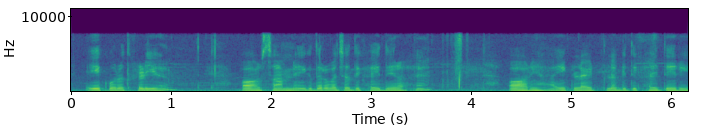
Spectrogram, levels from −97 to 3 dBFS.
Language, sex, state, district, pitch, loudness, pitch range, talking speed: Hindi, female, Uttar Pradesh, Muzaffarnagar, 190 Hz, -17 LUFS, 185-195 Hz, 205 wpm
